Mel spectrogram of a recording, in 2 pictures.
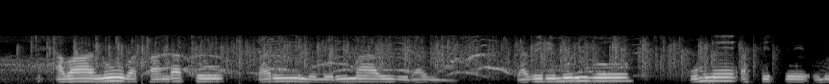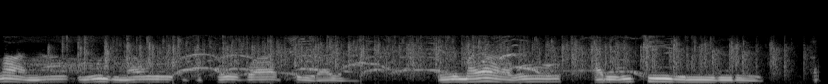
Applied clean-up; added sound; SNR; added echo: none; Applause / Crowd; 12 dB; none.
